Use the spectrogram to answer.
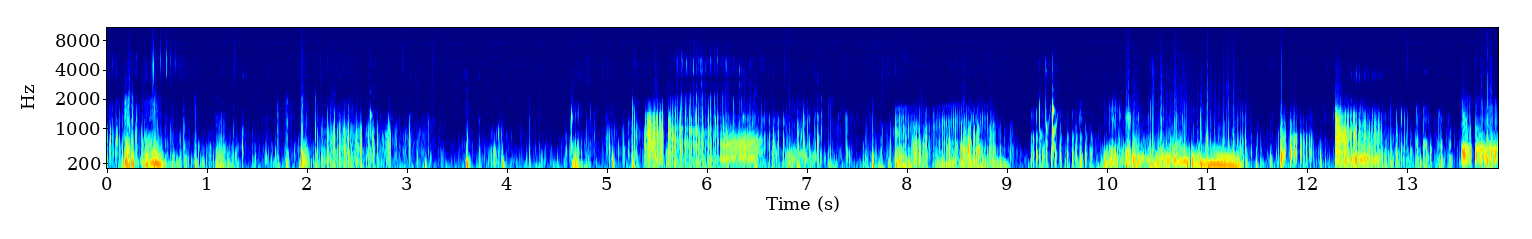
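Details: Stomach growling (borborygmi): loud gurgling and rumbling bowel sounds in repeated bursts, some with squeaky tones.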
